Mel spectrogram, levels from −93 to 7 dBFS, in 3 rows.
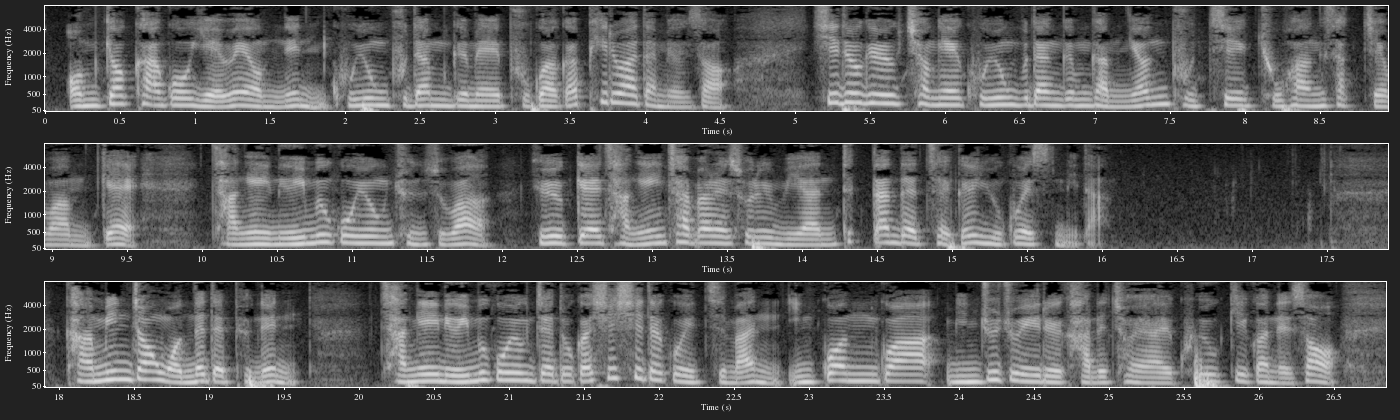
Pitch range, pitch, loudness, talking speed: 165-200 Hz, 185 Hz, -14 LUFS, 275 characters per minute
